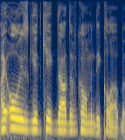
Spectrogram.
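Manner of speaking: put-on heavy Eastern European accent, like Russian or Polish. Retelling what a woman in a fur coat said, in a thick Russian or Polish accent. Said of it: "She had a thick accent".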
